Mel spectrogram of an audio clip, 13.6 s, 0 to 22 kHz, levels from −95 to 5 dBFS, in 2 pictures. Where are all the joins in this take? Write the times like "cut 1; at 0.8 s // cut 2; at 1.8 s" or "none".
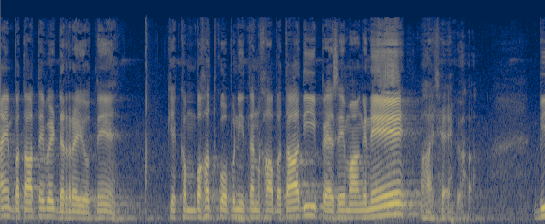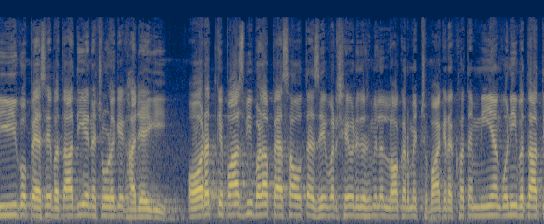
cut 1; at 9.1 s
